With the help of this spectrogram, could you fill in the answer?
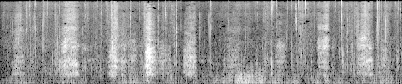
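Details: Golden Retriever panting in a car on the way home: rough, breathy huffs repeated roughly every half second, with a person's voice cutting in at times.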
